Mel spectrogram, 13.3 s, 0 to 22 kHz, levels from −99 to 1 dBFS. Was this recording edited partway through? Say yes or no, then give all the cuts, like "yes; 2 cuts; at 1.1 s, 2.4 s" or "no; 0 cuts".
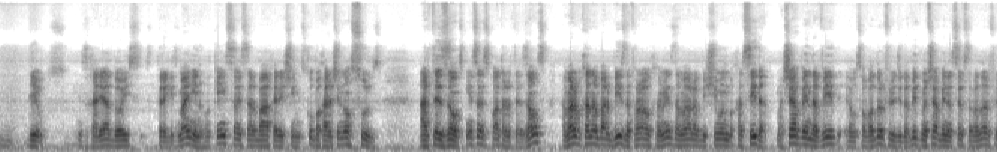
yes; 2 cuts; at 7.4 s, 10.3 s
